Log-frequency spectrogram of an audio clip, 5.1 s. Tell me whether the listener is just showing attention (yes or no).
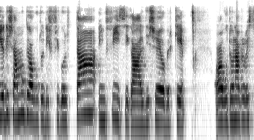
yes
